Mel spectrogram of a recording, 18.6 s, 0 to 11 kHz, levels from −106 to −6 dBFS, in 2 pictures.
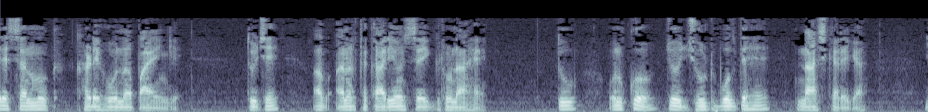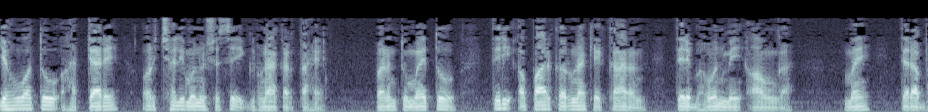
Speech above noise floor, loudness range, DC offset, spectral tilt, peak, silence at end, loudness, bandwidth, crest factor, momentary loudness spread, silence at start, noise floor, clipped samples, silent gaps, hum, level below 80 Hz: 33 dB; 2 LU; 0.2%; -6.5 dB/octave; -2 dBFS; 0 s; -22 LUFS; 6.6 kHz; 20 dB; 11 LU; 0 s; -53 dBFS; under 0.1%; none; none; -40 dBFS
